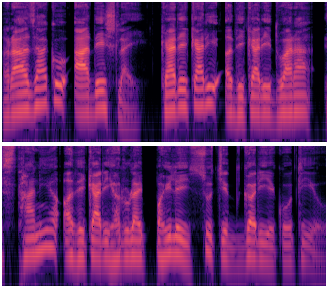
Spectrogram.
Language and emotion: Nepali, neutral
